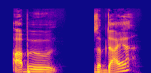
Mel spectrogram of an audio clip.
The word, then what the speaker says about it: Abu Zubaydah: and that is Khalid Sheikh Mohammed and Abu Zubaydah. Is that how you pronounce his name? – Yeah.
